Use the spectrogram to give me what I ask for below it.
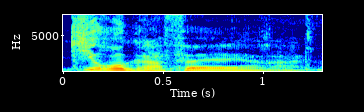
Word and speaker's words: chirographaire: Alors le terme qu'on emploie, c'est créancier chirographaire. Chirographaire, ça s'écrit C-H-I-R-O-G-R-A-P-H-A-I-R-E-S.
